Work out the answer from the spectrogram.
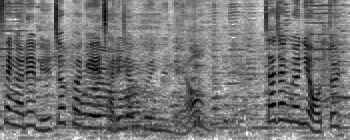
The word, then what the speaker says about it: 짜장면: 지금 공화춘이 있던 자리에는 내부 리모델링을 거쳐 짜장면의 역사를 한눈에 볼 수 있는 짜장면 박물관이 개관되어 운영되고 있습니다. 짜장면이라고 불리게 된 이유를 살펴보면 짜장면의 중국식 발음은 짜장미엔인데 짜장미엔은 짜장미엔에서 짜장면으로 발음하기 좋게 자연스레 변해왔습니다. 짜장면, 자장면.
